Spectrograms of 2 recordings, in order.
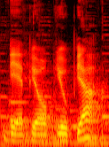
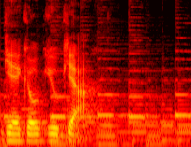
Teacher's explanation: a kind of ghost Y is acting on the consonant to make it softer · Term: palatalized counterpart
